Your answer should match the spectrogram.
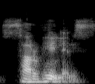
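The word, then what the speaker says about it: surveillance: তো উচ্চারণটা কিভাবে হবে? এইরকমভাবে এস ইউ আর সার ভিই আইল হেল লন্স। Double N সি সারভেলেন্স।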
